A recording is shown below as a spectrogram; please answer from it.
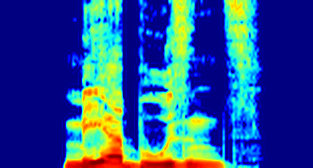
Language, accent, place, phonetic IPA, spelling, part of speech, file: German, Germany, Berlin, [ˈmeːɐ̯ˌbuːzn̩s], Meerbusens, noun, De-Meerbusens.ogg
- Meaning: genitive of Meerbusen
